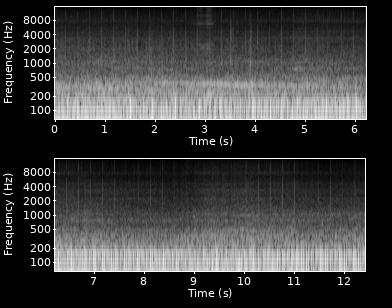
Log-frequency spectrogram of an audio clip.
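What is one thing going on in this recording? Wind buffets past the rider.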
